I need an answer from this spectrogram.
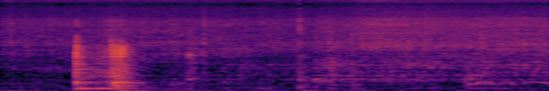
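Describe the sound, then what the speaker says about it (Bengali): A few scraping clatters of a spatula in a pan, then a soft, steady sizzle of ash gourd frying that carries on quietly to the end. "এখন এই কেটে রাখা চাল কুমড়োগুলো দিয়ে দিচ্ছি"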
